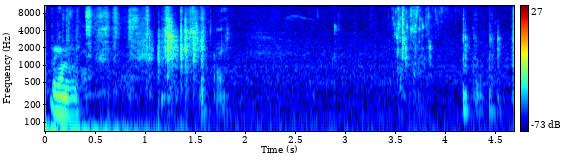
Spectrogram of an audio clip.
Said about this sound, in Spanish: Déjame tomar agua.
